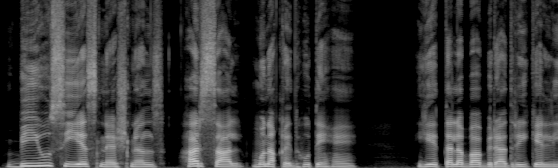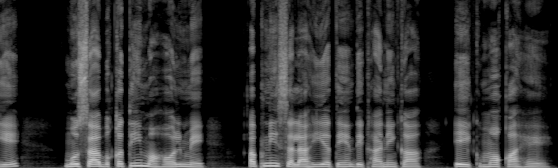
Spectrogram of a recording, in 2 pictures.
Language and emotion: Urdu, neutral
